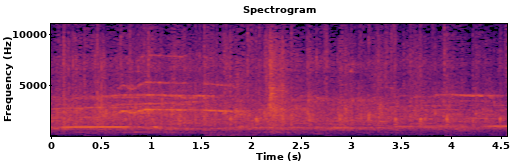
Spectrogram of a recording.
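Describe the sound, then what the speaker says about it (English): Crowd noise from spectators at the U23 World Squash Championship, a steady, moderately distant wash of cheering and clapping that continues throughout without letting up. "And there's the crowd again"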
